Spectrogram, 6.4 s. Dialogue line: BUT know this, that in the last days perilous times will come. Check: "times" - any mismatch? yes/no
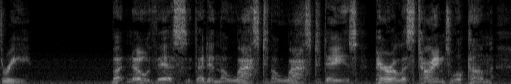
no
